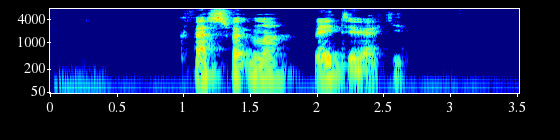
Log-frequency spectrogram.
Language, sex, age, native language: Icelandic, male, 20-29, Icelandic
